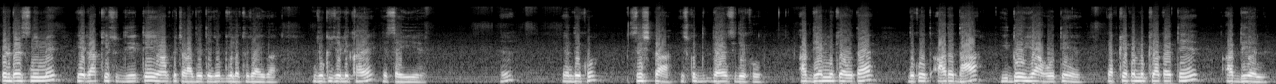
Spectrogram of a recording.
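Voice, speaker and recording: A man's voice: fairly high pitch, fairly quick, darkish tone, rough recording. A man teaching Hindi spelling for exams, repeating each word and warning what will be marked wrong. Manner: repetitive, drills words and warns of exam traps. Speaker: Hindi exam tutor. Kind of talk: spelling lesson over on-screen notes.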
